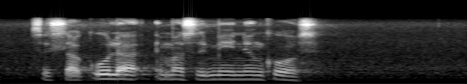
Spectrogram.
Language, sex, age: Swati, male, 26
